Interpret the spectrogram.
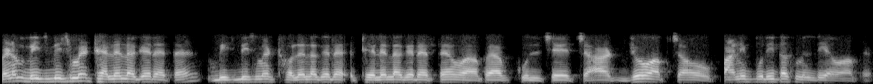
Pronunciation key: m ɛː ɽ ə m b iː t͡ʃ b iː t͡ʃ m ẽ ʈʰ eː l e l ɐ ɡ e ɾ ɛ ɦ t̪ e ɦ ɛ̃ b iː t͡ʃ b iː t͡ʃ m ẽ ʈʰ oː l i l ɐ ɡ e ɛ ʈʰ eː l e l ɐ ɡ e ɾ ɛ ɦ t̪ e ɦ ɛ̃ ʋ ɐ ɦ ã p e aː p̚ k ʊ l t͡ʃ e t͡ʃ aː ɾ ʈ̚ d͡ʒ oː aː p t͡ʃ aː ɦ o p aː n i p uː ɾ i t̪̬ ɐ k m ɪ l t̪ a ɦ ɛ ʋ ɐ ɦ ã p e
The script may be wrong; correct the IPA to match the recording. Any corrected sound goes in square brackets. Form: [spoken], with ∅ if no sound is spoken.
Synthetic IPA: m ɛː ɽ ə m b iː t͡ʃ b iː t͡ʃ m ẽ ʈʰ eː l e l ɐ ɡ e ɾ ɛ ɦ t̪ e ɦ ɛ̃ b iː t͡ʃ b iː t͡ʃ m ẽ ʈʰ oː l [e] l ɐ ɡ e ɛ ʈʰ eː l e l ɐ ɡ e ɾ ɛ ɦ t̪ e ɦ ɛ̃ ʋ ɐ ɦ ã p e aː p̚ k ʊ l t͡ʃ e t͡ʃ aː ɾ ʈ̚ d͡ʒ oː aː p t͡ʃ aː ɦ o p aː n i p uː ɾ i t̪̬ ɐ k m ɪ l t̪ [i] ɦ ɛ ʋ ɐ ɦ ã p e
